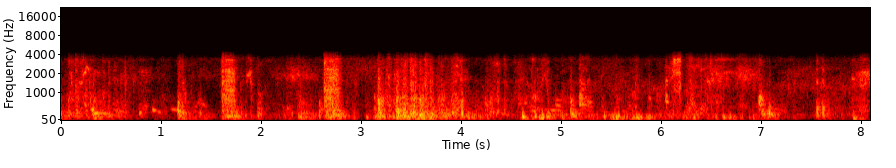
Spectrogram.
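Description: People shut inside a plastic wheelie bin, thumping and knocking against it with muffled voices; the bangs come irregularly throughout, heaviest about three to four seconds in.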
